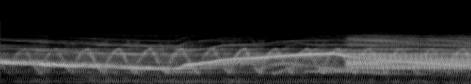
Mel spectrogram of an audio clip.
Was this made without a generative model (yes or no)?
no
